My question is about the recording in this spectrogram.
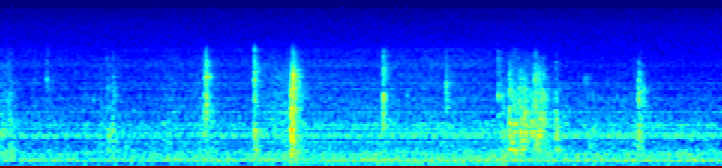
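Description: Irregular light clicks and crinkles of a small plastic gift package being handled and pulled open by hand, with a denser flurry about five seconds in, over a steady faint hum.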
